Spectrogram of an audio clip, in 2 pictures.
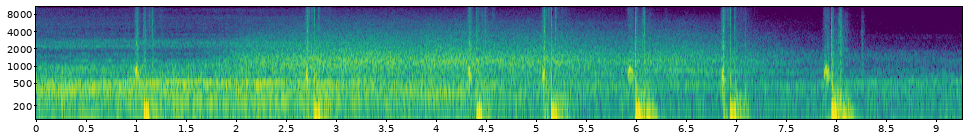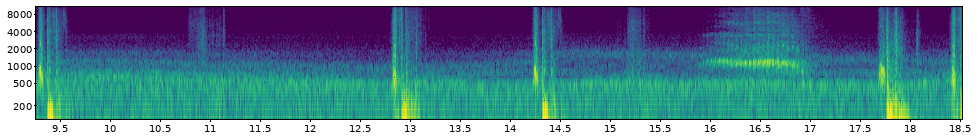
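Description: Heavy blocks thud into place again and again.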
